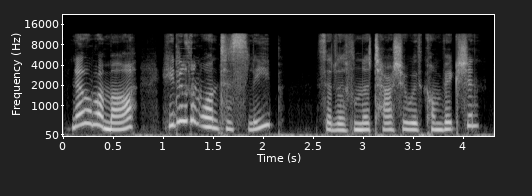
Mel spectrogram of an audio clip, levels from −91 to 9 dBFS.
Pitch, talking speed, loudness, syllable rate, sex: 285 Hz, 165 wpm, -16 LUFS, 5.2 syllables/s, female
